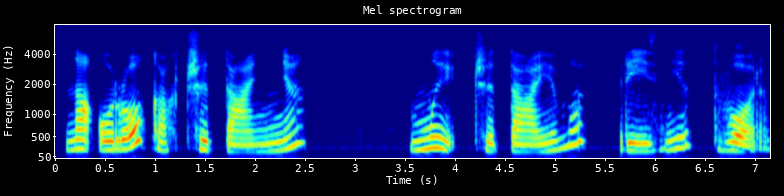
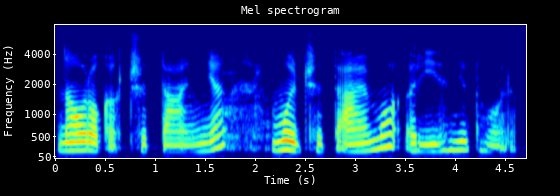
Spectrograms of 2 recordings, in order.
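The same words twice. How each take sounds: First: Each word spaced out slowly; slow dictation. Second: Repeated slowly and steadily; slow dictation, a bit quieter. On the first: (повільний диктант) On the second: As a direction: say it again for writing. (повторний диктант) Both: Shown as a demonstration. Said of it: "Ще раз".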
